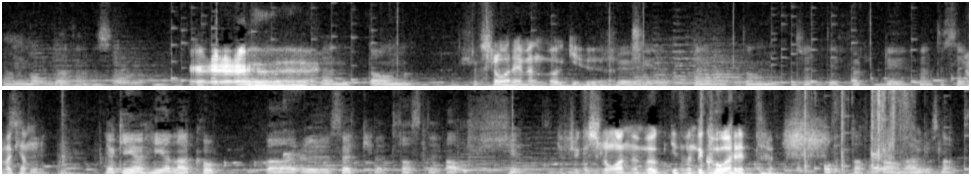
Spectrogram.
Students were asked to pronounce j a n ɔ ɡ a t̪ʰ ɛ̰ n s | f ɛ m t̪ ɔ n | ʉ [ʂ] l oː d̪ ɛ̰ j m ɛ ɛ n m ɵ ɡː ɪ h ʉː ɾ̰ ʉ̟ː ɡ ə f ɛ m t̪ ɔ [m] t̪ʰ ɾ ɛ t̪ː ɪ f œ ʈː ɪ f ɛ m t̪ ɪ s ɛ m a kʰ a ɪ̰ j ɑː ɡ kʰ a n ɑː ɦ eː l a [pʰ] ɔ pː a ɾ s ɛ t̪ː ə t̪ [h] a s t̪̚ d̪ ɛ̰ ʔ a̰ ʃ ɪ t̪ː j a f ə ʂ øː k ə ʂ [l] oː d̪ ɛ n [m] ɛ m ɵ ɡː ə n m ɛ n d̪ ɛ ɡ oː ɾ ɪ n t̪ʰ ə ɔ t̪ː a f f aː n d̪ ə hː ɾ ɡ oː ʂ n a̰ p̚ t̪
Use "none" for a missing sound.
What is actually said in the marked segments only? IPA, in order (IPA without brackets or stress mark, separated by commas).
s, n, kʰ, f, l, m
